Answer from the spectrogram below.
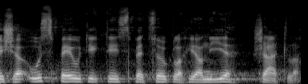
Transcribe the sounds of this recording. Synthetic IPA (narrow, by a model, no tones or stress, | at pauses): ɪʃəʔusb̥ɪldɪk̚d̥isb̥et͡syːɡləχjɑniəʃæ̰ːtlə̰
